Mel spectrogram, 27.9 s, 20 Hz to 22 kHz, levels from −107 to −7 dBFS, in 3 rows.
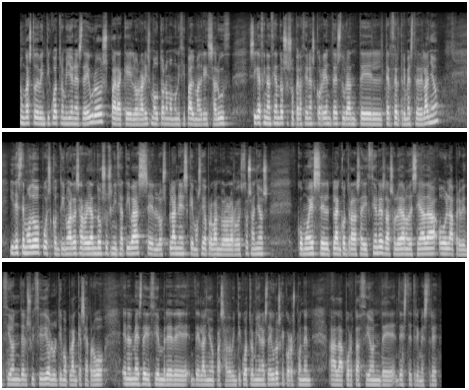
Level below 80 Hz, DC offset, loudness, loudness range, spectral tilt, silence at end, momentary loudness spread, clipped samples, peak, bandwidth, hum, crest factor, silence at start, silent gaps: -76 dBFS; under 0.1%; -26 LUFS; 6 LU; -4 dB/octave; 0.55 s; 10 LU; under 0.1%; -6 dBFS; 15.5 kHz; none; 20 dB; 0.35 s; none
